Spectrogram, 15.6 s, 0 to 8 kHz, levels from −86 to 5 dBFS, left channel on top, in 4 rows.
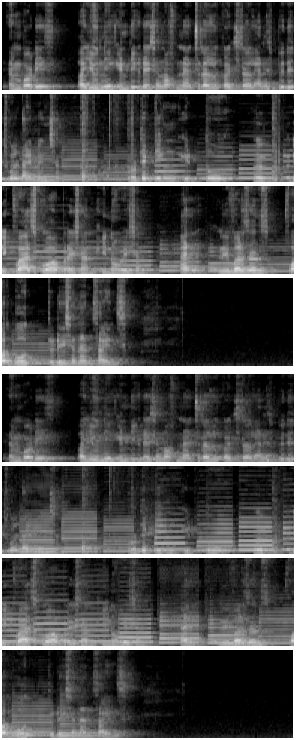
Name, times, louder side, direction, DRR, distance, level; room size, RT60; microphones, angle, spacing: voice 1, 0.1-0.7 1.0-6.9 7.2-9.7 10.1-11.3 11.6-13.3, left 3 dB, 50° left, 11 dB, 0.8 m, -24 dB
Wind instrument woodwind instrument, 4.1-13.1, right 5 dB, 35° right, 0.3 m, -31 dB
9.4 x 8.5 x 8.9 m, 0.87 s
head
